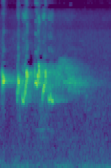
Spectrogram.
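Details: Red-whiskered bulbul, an old wild-caught bird, singing to provoke rival birds into competitive song; one bright burst of quick warbled notes followed by a fading slurred whistle.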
